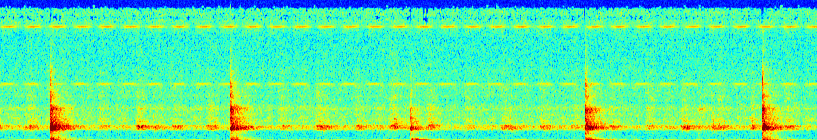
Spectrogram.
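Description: A man lands jumps onto a wooden box with hollow thuds.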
